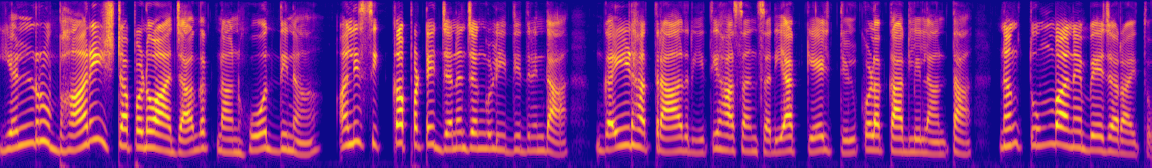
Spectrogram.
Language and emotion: Kannada, sad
